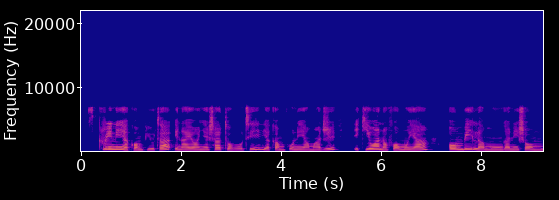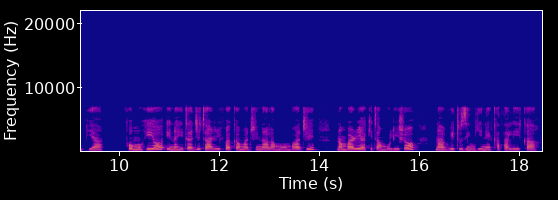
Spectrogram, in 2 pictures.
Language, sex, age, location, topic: Swahili, female, 36-49, Kisumu, government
